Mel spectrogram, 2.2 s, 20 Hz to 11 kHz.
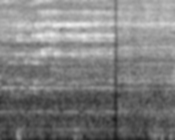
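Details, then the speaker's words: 2009 Chevy Impala with overheating history, checked before 2500 rpm run: steady high hiss at radiator neck over faint engine rumble as coolant pushes out at the cap; cause not yet known. "Uh-oh. It was coming out. So, I screwed it back on. Why? Why is it coming out? It should be very much going in."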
